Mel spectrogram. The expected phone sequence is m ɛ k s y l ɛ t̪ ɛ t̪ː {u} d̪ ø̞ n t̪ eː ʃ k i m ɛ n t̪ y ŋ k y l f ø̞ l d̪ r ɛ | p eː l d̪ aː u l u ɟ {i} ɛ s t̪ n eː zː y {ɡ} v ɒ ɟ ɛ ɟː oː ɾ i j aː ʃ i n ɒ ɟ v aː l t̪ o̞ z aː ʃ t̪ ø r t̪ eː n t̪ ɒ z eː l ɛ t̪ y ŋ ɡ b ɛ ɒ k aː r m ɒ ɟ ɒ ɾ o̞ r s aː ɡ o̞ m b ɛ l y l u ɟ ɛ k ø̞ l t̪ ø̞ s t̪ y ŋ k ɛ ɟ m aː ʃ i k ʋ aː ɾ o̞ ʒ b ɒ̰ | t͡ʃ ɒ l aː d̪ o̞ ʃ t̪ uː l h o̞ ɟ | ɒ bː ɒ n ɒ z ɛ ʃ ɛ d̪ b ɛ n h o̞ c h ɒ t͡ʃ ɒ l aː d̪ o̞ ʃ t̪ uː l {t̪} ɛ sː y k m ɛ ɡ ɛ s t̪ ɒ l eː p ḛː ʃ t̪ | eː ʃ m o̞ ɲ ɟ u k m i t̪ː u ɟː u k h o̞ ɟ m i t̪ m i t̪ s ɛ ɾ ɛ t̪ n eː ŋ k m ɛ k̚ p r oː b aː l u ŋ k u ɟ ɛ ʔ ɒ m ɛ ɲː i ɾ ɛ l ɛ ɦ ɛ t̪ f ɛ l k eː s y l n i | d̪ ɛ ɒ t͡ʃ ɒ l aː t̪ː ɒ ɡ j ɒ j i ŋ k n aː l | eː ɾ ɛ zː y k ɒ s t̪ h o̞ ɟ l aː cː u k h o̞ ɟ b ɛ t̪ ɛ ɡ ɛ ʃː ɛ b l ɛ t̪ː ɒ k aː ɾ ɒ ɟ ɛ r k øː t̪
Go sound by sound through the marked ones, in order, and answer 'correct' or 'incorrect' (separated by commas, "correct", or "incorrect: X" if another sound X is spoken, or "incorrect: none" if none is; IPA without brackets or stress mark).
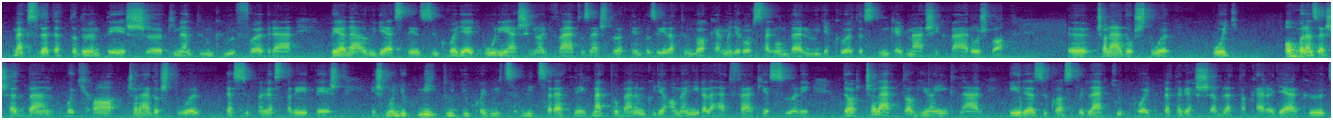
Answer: incorrect: ɒ, incorrect: ɛ, incorrect: k, correct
